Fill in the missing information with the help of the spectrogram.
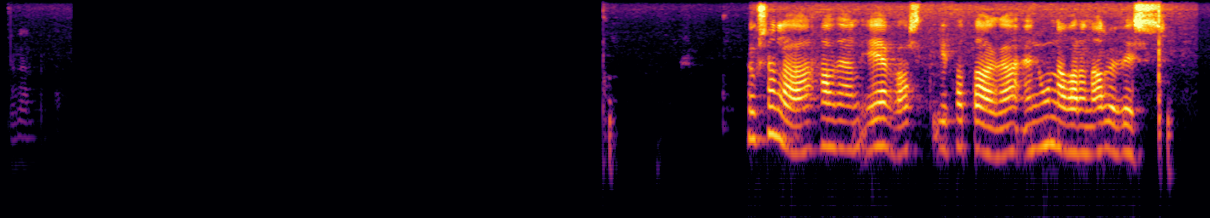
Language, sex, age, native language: Icelandic, female, 60-69, Icelandic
